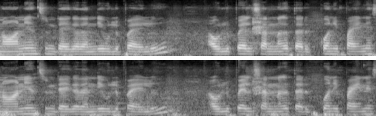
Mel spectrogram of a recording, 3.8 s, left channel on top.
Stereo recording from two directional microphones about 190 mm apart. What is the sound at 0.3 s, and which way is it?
Speech, 5° left (ahead or behind).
